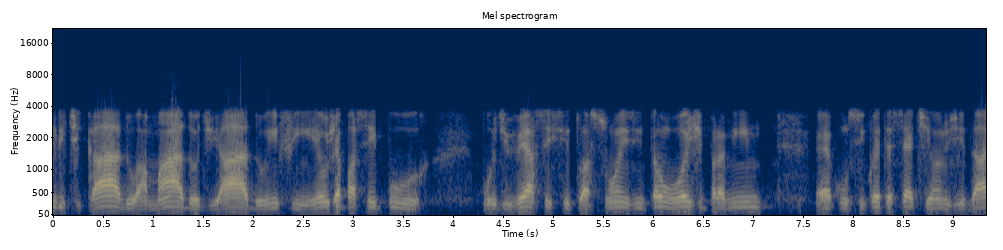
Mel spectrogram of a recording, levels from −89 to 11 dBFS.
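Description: iLBC codec coding runs through the whole clip: the audio is held to roughly 250 Hz to 3.4 kHz, with plainly audible rough, synthetic coloring from independently coded 30 ms frames.

Lost iLBC frames occur at 4.56 s, after "já passei por por", and at 7.25 s, after "então hoje para mim". Each gap fits one missing 30 ms frame, which the decoder fills by repeating the last pitch cycle. The result is a brief buzzy held vowel, with the voice right again almost at once.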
